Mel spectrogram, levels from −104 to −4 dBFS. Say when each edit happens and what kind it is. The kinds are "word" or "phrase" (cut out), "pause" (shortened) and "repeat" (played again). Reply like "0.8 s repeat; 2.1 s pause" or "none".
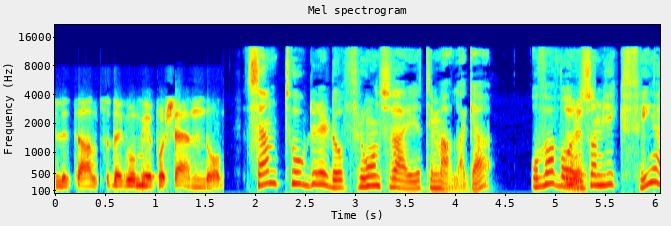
none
